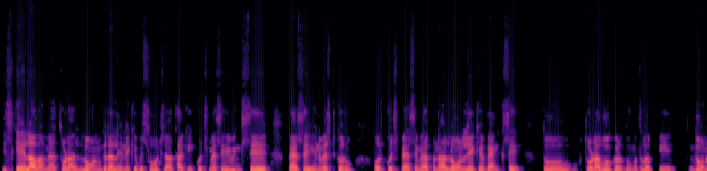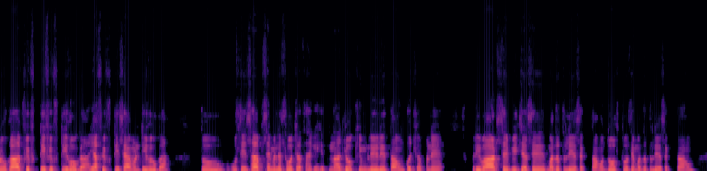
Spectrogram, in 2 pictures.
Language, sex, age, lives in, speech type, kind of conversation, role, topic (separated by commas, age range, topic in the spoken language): Hindi, male, 30-34, India, conversation, advice, user, क्या आप अपना पूरा करियर छोड़कर अपना व्यवसाय शुरू करने पर विचार कर रहे हैं?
